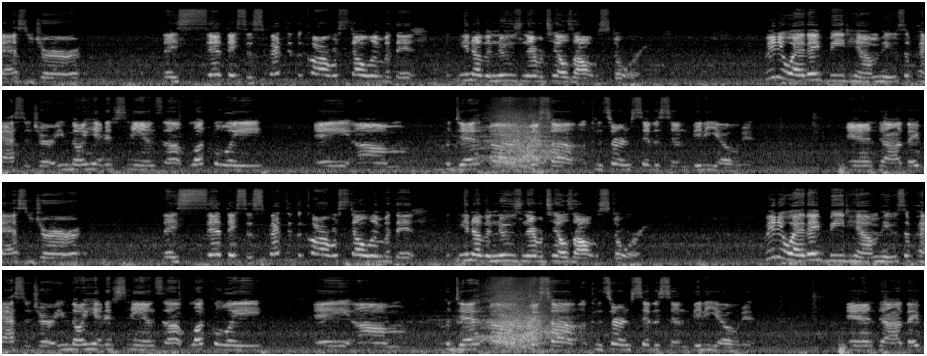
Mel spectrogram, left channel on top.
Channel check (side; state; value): both; normal; correlation 0.65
